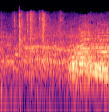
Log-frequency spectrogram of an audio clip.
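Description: Faint shouts of footballers calling to each other on the pitch, heard through the stadium's near-empty acoustics, with a few short clicks about half a second in.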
